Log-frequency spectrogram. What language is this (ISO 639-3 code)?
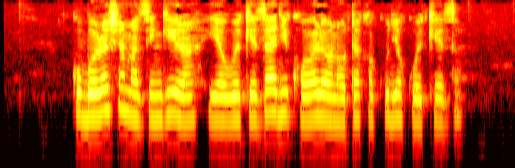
swa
